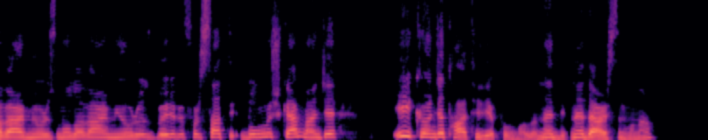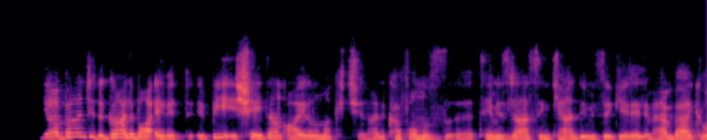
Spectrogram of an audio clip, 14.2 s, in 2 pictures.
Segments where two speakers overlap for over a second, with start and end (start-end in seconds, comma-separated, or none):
none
